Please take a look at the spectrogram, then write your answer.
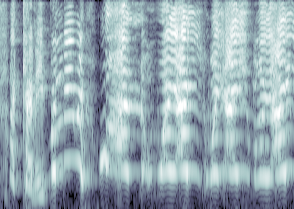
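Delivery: very high, shrieking Geordie cheer; mock Geordie celebration. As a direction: squeal it like an over-the-top Geordie fan. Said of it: "The Geordie Nation celebrate".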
